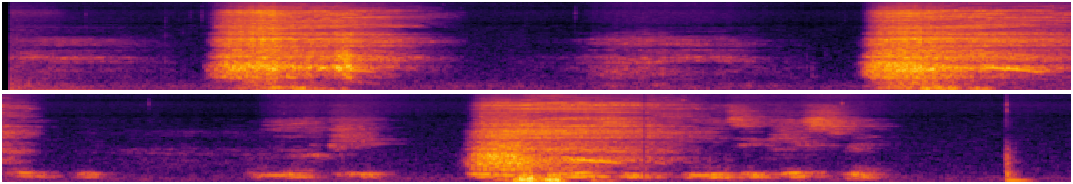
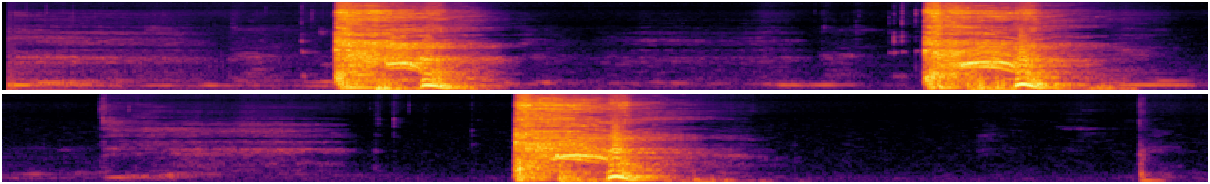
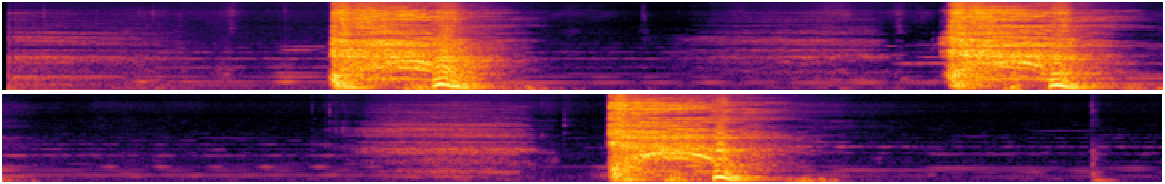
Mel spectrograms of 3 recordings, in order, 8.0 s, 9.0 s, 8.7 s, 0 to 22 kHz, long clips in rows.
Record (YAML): exhalation_length: 8.0 s
exhalation_amplitude: 32767
exhalation_signal_mean_std_ratio: 0.46
three_cough_length: 9.0 s
three_cough_amplitude: 32768
three_cough_signal_mean_std_ratio: 0.36
cough_length: 8.7 s
cough_amplitude: 32768
cough_signal_mean_std_ratio: 0.39
survey_phase: alpha (2021-03-01 to 2021-08-12)
age: 65+
gender: Male
wearing_mask: 'No'
symptom_none: true
smoker_status: Ex-smoker
respiratory_condition_asthma: false
respiratory_condition_other: false
recruitment_source: REACT
submission_delay: 1 day
covid_test_result: Negative
covid_test_method: RT-qPCR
